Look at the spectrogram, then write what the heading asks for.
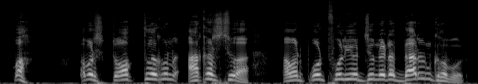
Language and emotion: Bengali, happy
